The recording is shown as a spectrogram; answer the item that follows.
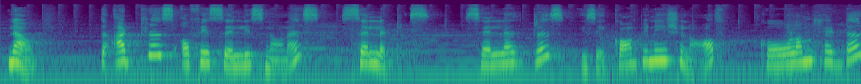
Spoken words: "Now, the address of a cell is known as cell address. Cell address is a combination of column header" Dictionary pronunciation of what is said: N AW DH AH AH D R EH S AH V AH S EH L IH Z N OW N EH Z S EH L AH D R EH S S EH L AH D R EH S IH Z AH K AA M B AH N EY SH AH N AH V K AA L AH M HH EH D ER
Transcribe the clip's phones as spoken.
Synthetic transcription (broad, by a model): N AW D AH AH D R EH S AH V AH S EH L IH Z N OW N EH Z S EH L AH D R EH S S EH L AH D R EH S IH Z AH K AA M B AH N EY SH AH N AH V K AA L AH M HH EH D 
